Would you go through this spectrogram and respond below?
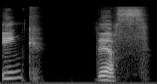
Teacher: And the N in ink has that NG sound.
